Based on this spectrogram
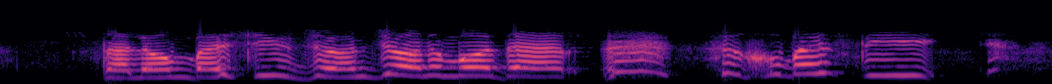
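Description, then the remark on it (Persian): A mother cries as she tries to speak over the phone, her voice wavering and breaking in halting, sobbing bursts, sounding thin, as if coming through a phone. “چرا گریه میکنین؟”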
